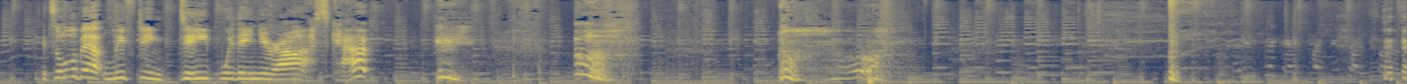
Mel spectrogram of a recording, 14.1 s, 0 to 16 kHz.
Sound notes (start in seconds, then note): 4.4 clears throat; 5.6 strains; 11.6 laugh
